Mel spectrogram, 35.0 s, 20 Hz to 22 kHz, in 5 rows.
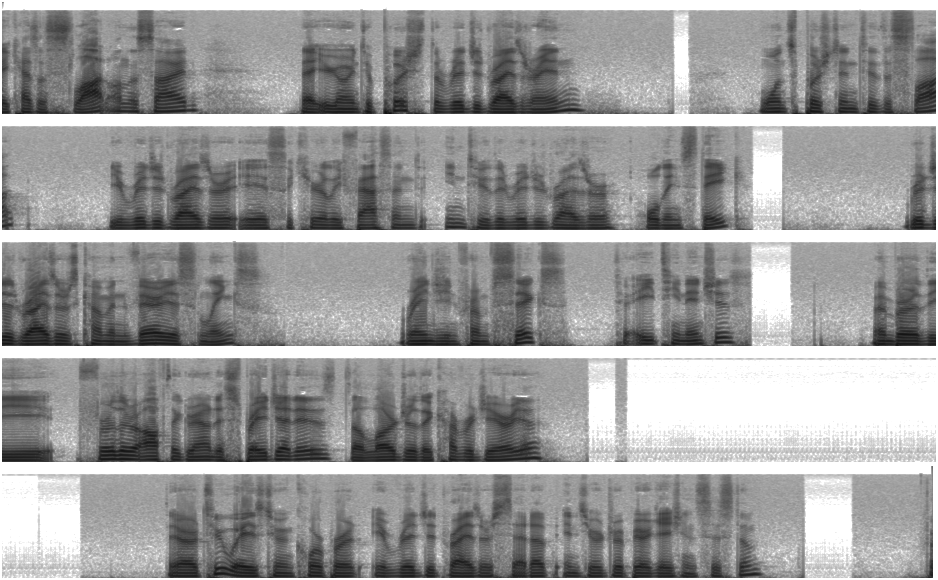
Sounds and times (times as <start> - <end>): Speech: 0.0 - 1.5, 2.2 - 4.4, 5.7 - 7.2, 7.8 - 12.6, 13.8 - 16.1, 17.0 - 19.6, 20.5 - 25.2, 29.3 - 33.8.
